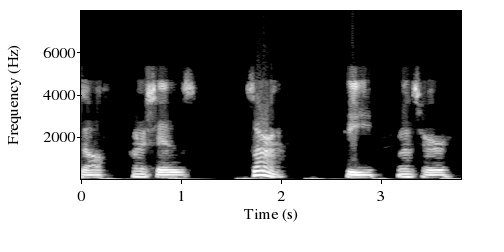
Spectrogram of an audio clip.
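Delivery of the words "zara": higher-pitched cry of the name; alarmed call. A narrator's reading. Hunter calls Zara after the explosion, alarmed.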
